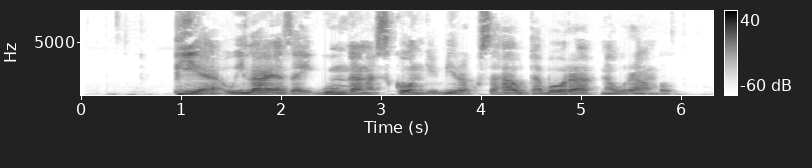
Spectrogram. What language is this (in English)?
Swahili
